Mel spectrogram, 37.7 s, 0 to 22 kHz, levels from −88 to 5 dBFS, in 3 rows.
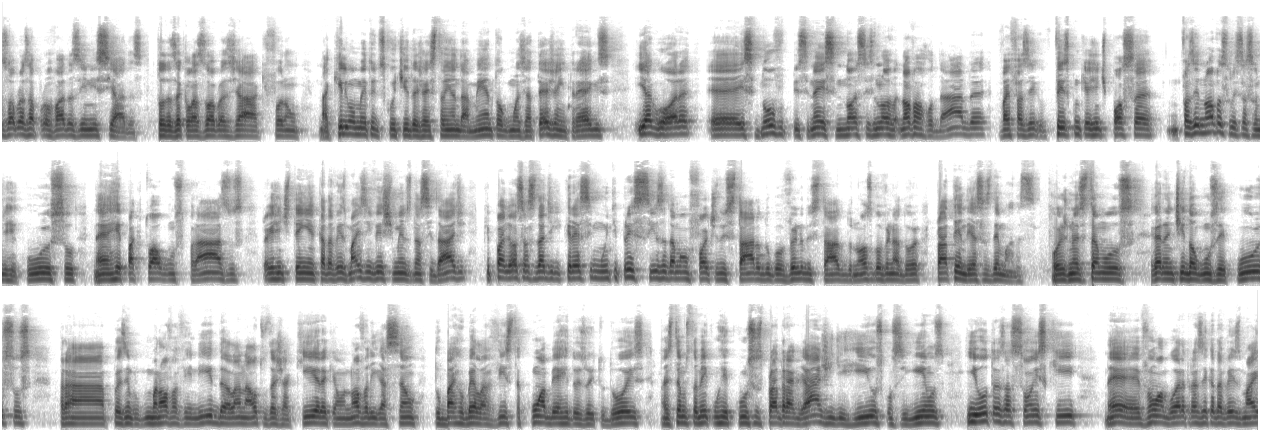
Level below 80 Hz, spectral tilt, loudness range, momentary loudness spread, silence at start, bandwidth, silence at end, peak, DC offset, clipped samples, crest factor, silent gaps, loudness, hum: -66 dBFS; -4.5 dB/octave; 2 LU; 6 LU; 0 s; 15 kHz; 0 s; -2 dBFS; under 0.1%; under 0.1%; 18 dB; none; -21 LUFS; none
